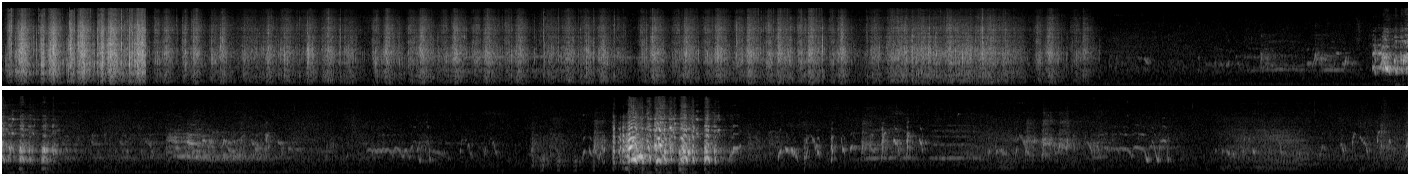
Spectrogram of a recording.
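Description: Chestnuts rattling and rustling in a plastic crate as it is tipped and shaken, loudest in the first second or two and going on for about ten seconds. After a short pause, a tom turkey gobbles several times, the loudest gobble about twenty seconds in.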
